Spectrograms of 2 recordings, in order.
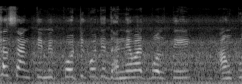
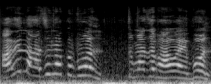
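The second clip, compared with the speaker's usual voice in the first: higher, louder playful urging; coaxing; 4 semitones higher, 6 dB louder than usual. Real, not acted. Urging her shy brother to speak on camera, coaxing. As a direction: egg him on warmly to talk.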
